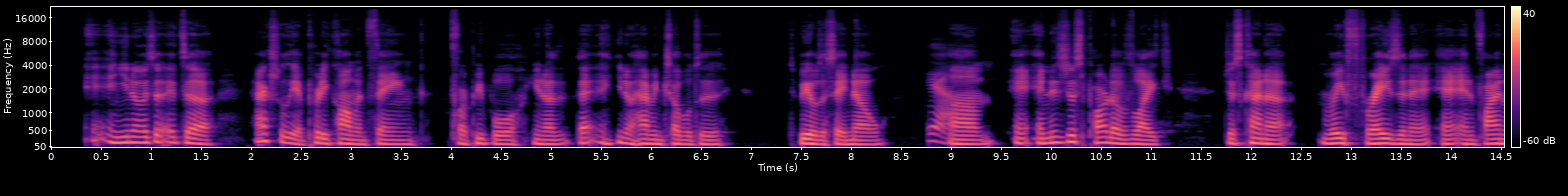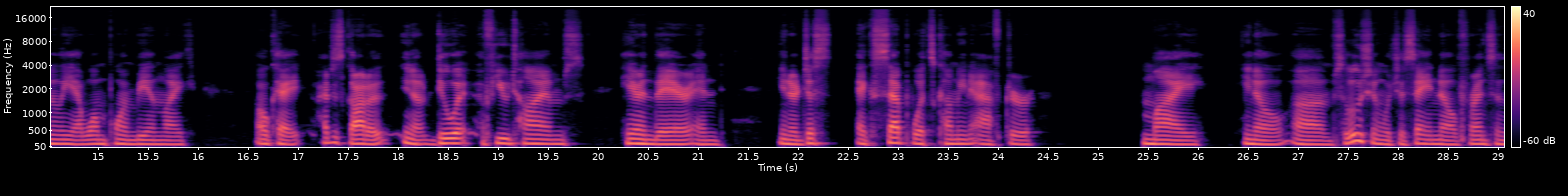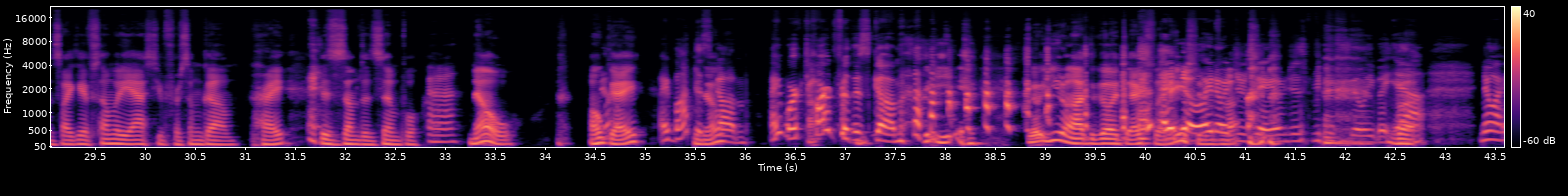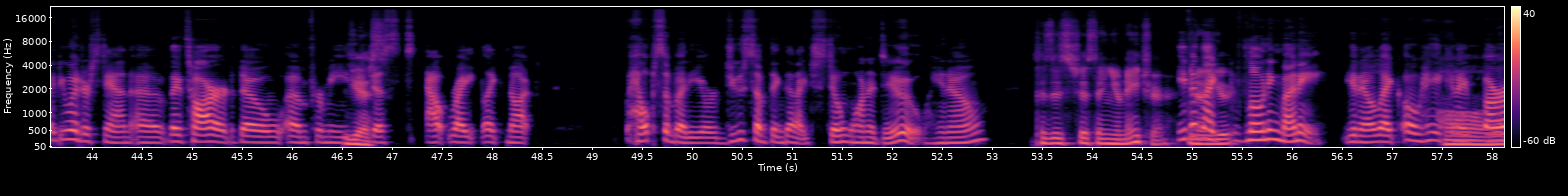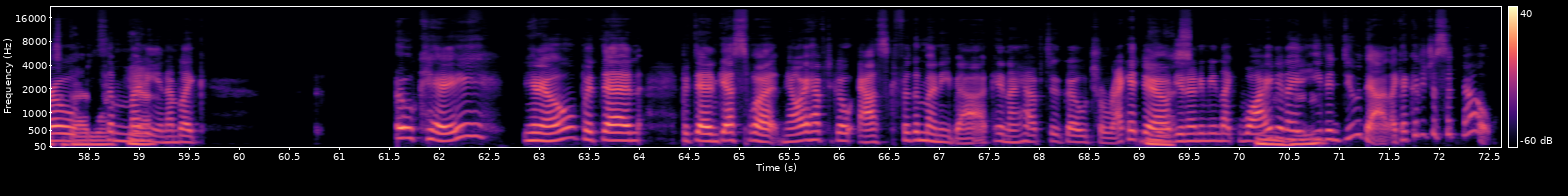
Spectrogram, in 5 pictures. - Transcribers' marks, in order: tapping; chuckle; laughing while speaking: "right?"; chuckle; laugh; laughing while speaking: "I know"; chuckle; laughing while speaking: "being"; chuckle; other background noise
- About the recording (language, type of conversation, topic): English, advice, How can I say no without feeling guilty?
